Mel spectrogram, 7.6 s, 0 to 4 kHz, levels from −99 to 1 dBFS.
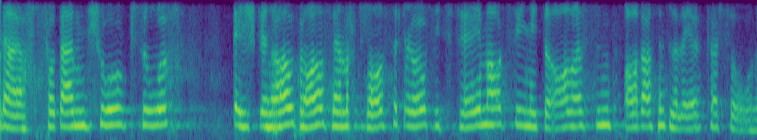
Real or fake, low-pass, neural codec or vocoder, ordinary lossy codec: fake; 3.6 kHz; codec, 24 kHz, 1.5 kbps, HILCodec; Opus, 64 kbps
